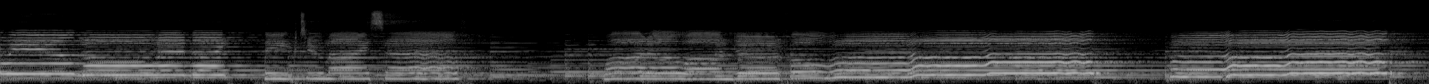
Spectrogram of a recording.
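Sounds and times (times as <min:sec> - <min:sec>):
SATB choir singing with predominant soprano: 0:00.0 - 0:04.7, 0:06.4 - 0:14.2.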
